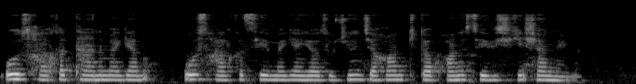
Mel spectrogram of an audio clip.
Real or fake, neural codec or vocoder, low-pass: real; none; 10.8 kHz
